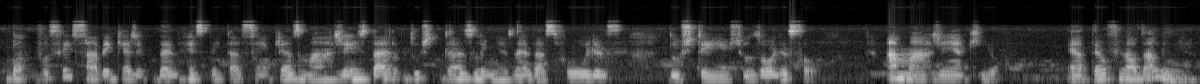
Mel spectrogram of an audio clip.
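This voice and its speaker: A woman's voice: lowish voice, steady tone, a little slow, darkish tone. A woman teacher giving a patient primary school lesson, walking through examples one by one. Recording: voice a bit far from the mic, faint room noise.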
